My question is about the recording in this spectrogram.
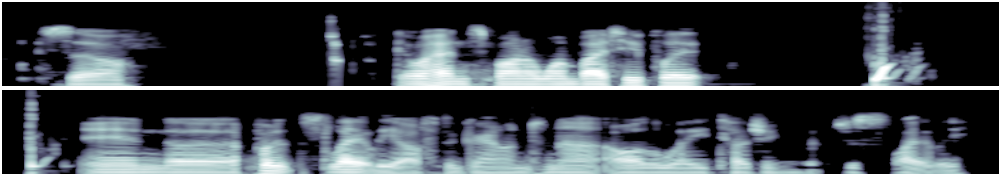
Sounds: Speech

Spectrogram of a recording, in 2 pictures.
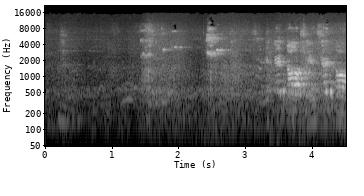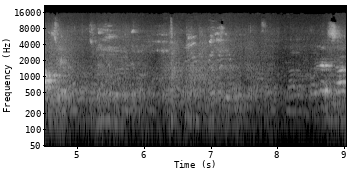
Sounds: Speech

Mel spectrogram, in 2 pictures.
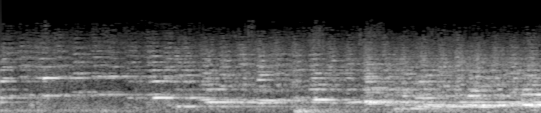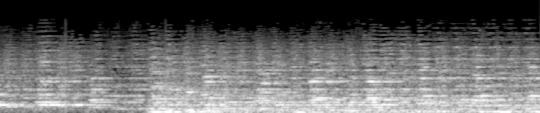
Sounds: Music

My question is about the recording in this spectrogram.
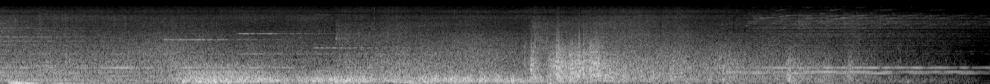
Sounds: Wind, Waves, Wind noise (microphone)

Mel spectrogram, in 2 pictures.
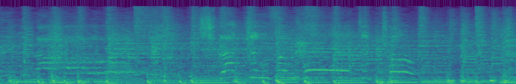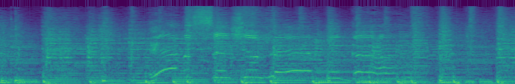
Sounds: Music

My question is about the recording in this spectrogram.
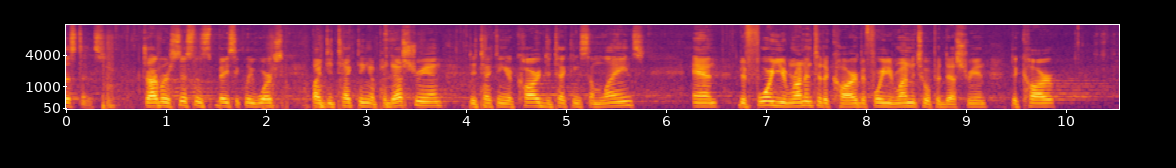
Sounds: Speech

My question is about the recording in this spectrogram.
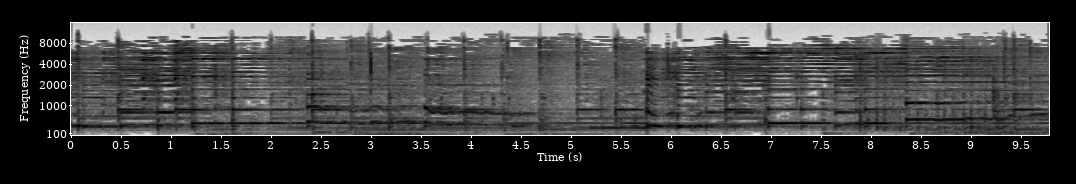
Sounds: Sitar, Music

